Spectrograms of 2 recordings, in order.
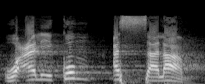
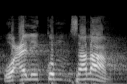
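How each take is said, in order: First: The definite article sound before salam is heard. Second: The definite article sound before salam is missing. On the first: The reply is definite. The speaker calls it right. "itu baru betul" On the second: The reply becomes indefinite. The speaker calls it wrong. "Salah. Kalau waalaikumsalam berarti alif lamnya hilang"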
